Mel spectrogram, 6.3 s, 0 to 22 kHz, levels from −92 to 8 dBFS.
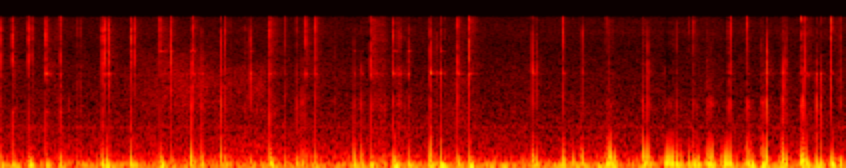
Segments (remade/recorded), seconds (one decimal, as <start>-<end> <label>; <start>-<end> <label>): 0.0-4.1 recorded; 4.1-6.3 remade

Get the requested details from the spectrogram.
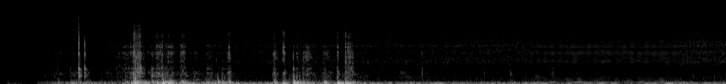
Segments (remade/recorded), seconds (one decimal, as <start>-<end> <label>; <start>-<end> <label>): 0.0-5.3 recorded; 5.3-6.8 remade; 6.8-7.3 recorded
